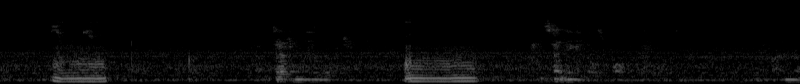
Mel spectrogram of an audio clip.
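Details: 9-month-old female Shih Tzu dog snoring while asleep.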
